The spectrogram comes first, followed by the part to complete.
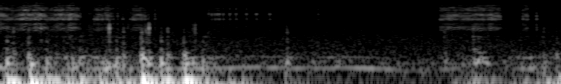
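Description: Fishing reel whirring in short bursts while a hooked king salmon is played on a bent rod. Low rumble and knocks are heaviest in the first second or so, then quieter.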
